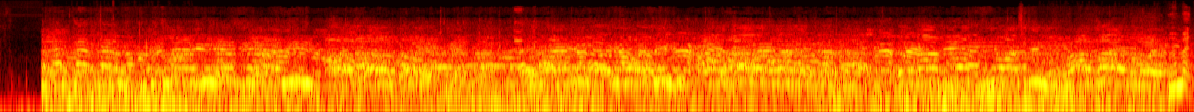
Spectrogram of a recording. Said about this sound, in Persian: بعد از نماز جمعه هست، بعد از سخنرانی مولوی عبدالحمید، مثل همه جمعه های پیشین بعد از جمعه خونین زاهدان، مردم توی خیابون اعتراضاتشون ادامه داره. اطراف مسجد از اونجا شروع میشه و کل شهر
